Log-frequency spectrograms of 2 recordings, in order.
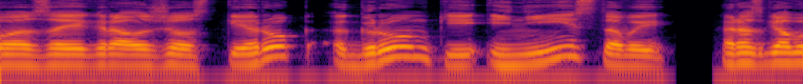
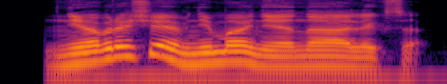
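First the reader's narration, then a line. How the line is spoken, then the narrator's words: Calm advice. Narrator (Russian): спокойно посоветовал я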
